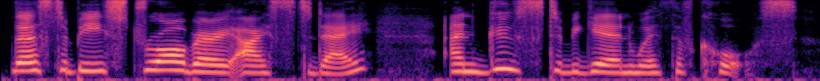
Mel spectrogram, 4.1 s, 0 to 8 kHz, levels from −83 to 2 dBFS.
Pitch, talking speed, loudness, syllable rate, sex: 245 Hz, 190 wpm, -19 LUFS, 6.1 syllables/s, female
